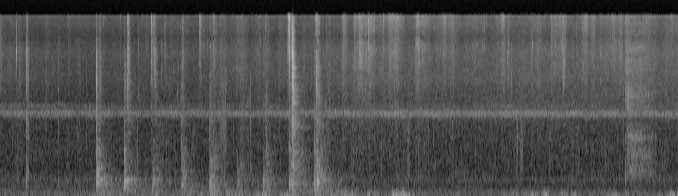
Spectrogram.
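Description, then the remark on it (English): Crickets chirp at night in a steady, high-pitched drone that runs the whole time, while a string of footsteps walking over toward them crunches over it during the first half before fading into scattered rustles. “Walk over closer by the crickets so you can hear the fucking crickets.”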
